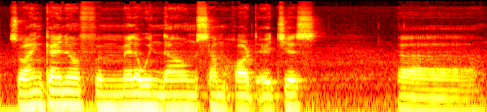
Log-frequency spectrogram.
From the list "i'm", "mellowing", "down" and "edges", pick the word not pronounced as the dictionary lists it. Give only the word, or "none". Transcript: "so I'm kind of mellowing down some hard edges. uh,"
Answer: edges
